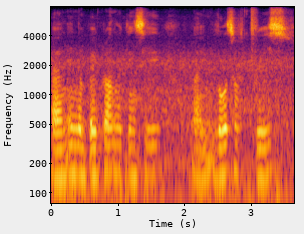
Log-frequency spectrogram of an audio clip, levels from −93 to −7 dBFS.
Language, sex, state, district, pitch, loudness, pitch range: English, male, Nagaland, Dimapur, 140 Hz, -17 LUFS, 130-150 Hz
